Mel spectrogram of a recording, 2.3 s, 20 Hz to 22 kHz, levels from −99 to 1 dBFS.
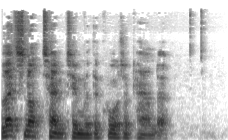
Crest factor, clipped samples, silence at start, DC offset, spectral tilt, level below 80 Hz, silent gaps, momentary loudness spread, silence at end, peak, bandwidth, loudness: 18 dB; under 0.1%; 0.05 s; under 0.1%; -4 dB/octave; -54 dBFS; none; 13 LU; 0.25 s; 0 dBFS; 17 kHz; -18 LUFS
